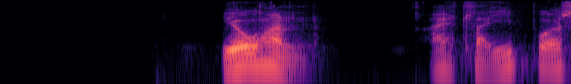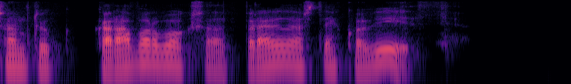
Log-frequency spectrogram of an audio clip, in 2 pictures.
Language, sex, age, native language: Icelandic, male, 40-49, Icelandic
